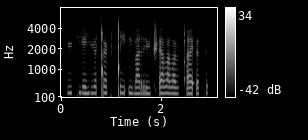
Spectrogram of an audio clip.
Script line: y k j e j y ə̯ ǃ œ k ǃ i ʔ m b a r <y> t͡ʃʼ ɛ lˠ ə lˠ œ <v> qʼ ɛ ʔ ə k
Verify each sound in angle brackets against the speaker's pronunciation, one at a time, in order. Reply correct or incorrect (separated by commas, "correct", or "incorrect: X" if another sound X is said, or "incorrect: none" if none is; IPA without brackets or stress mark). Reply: correct, correct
